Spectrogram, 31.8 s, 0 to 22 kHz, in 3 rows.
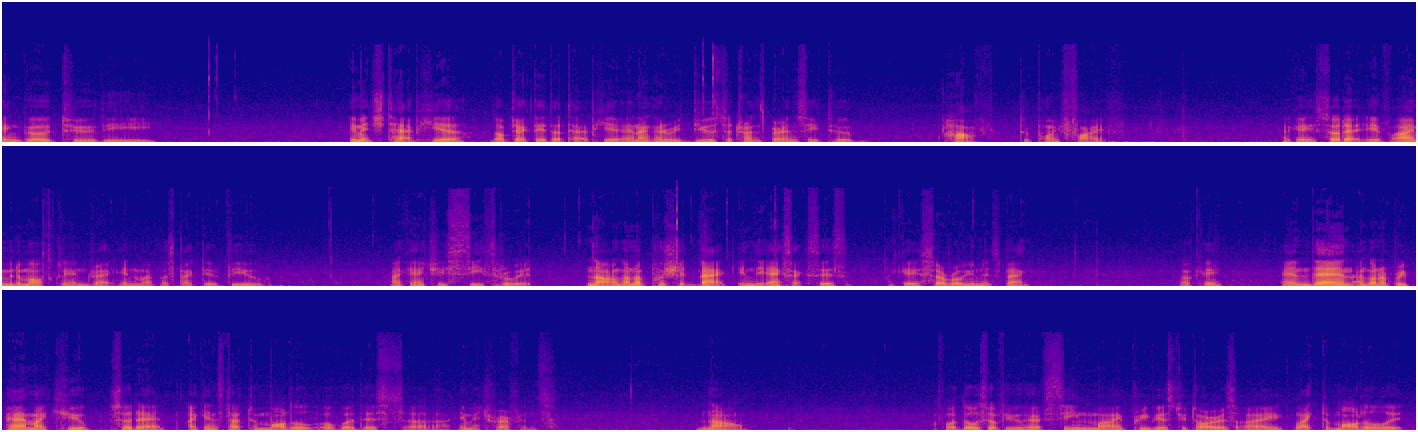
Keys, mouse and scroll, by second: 1.5 click, 7.0 KP_Decimal, 7.2 KP_5, 10.5-11.9 middle drag, 11.9 scroll up 1, 12.1 middle click, 13.3-18.3 drag, 18.3-18.6 scroll down 1, 18.6 middle click, 20.6 scroll up 1, 20.9-23.7 middle drag, 26.0-26.4 scroll up 1, 26.4-27.1 scroll down 1, 27.3-30.8 shift+middle drag.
